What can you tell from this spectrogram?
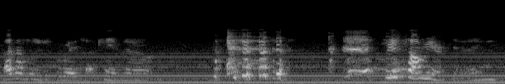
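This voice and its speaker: A young woman with a giggly, teasing way of talking that swings up and down in pitch. She chats casually and takes her time, on a muffled recording with a loud hum. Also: wildly swooping pitch, unhurried. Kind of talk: casual chat in a home burping-contest video.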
